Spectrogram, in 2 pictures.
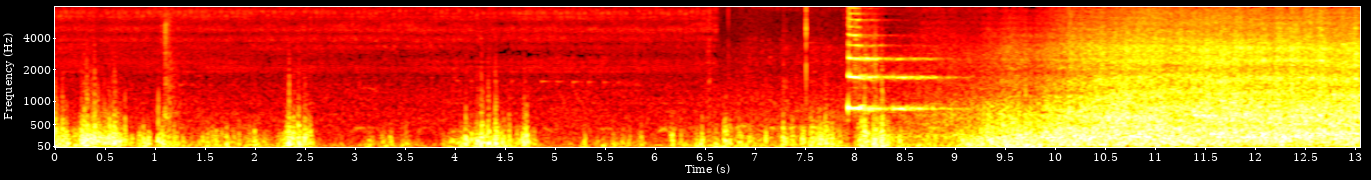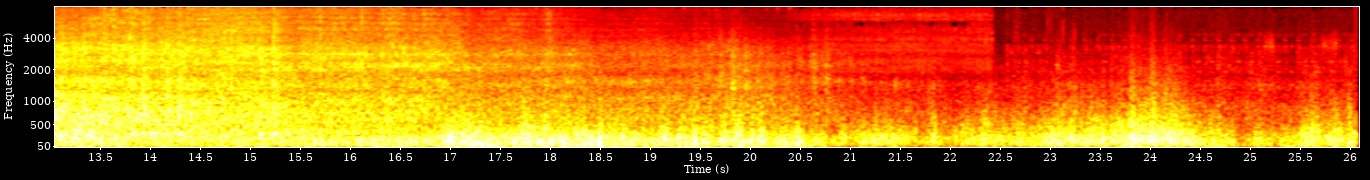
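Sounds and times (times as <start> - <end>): train running past: 0.0 - 25.8
locomotive horn: 8.0 - 9.3.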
